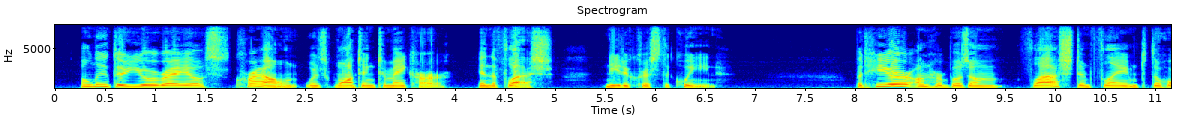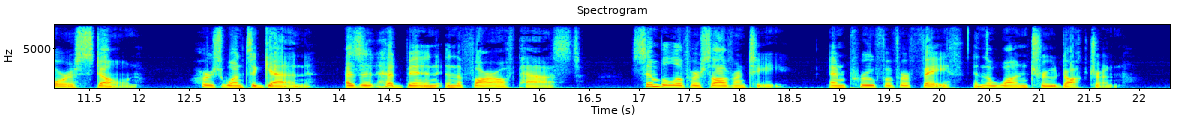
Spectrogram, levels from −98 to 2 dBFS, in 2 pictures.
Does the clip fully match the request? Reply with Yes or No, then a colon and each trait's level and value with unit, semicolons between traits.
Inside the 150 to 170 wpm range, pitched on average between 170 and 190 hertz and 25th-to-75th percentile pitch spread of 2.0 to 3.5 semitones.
No: average, 140 wpm; medium, 185 Hz; narrow, 2.6 semitones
